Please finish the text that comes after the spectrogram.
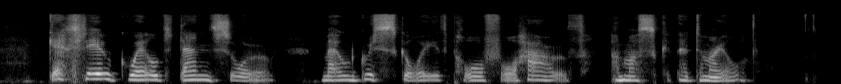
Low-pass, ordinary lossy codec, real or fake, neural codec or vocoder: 10.8 kHz; MP3, 64 kbps; fake; codec, 24 kHz, 0.9 kbps, WavTokenizer, small release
